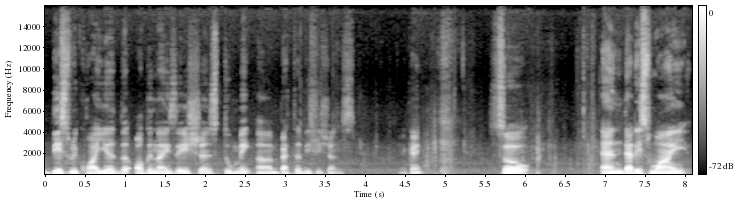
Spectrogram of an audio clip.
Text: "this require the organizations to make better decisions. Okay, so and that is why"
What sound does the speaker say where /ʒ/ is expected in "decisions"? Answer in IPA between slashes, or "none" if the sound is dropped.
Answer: /ʃ/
